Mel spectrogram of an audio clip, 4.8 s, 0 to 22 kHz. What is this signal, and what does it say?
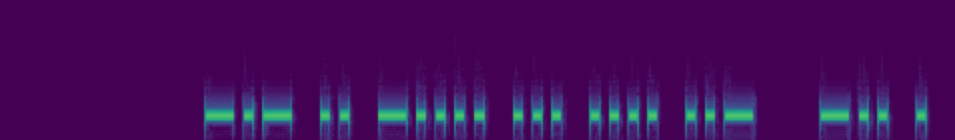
Morse code, heard as a keyed tone, about 25 wpm, 700 Hz. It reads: KI6SHU DE
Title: USA Callsign DE Callsign - 6 Characters - 25wpm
